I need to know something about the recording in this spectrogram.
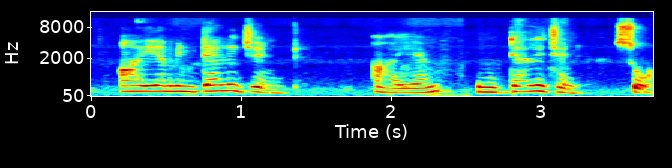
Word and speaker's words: intelligent: The sound of en is on. T is the last letter, no sound. So it would be intelligent.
